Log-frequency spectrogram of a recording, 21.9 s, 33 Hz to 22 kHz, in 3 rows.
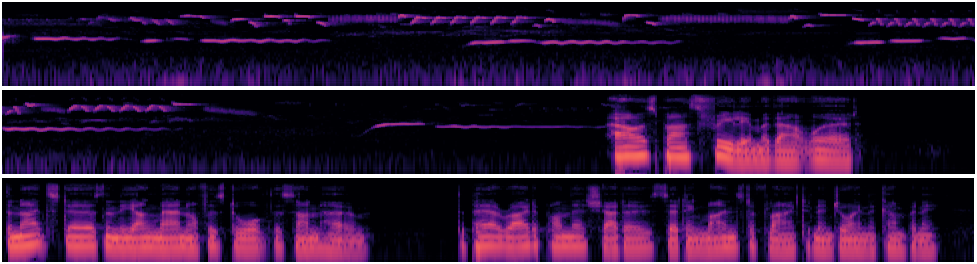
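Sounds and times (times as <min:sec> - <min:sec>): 
busy chorus of birds chirping, trilling and warbling: 0:00.0 - 0:12.2
speech: 0:11.9 - 0:13.8, 0:14.6 - 0:17.4, 0:18.0 - 0:21.7.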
